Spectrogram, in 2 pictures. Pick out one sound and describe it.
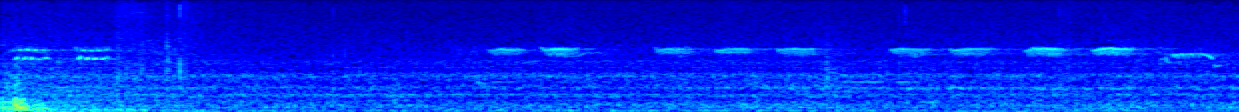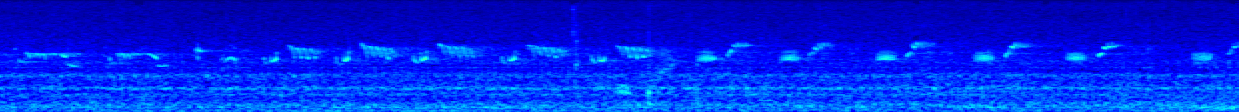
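A deer crops and chews grass close by.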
